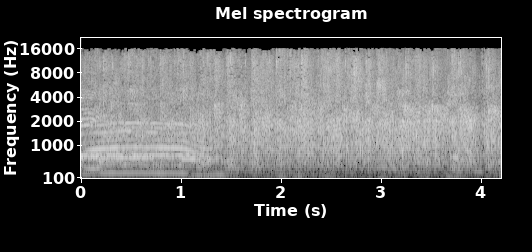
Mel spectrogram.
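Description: An audience breaks into dense, loud, steady clapping that fills the whole stretch, with a sustained vocal whoop or cheer rising over it at the start before fading into the applause. The applause is for a woman who runs a charity and trust as she comes to the mic.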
